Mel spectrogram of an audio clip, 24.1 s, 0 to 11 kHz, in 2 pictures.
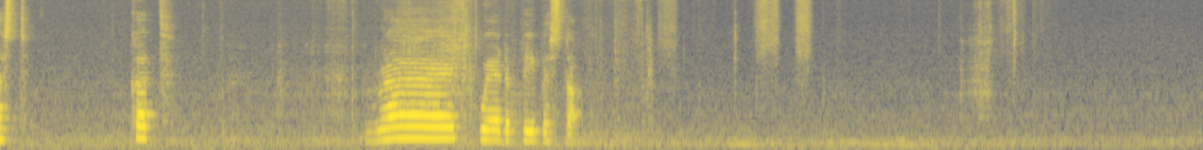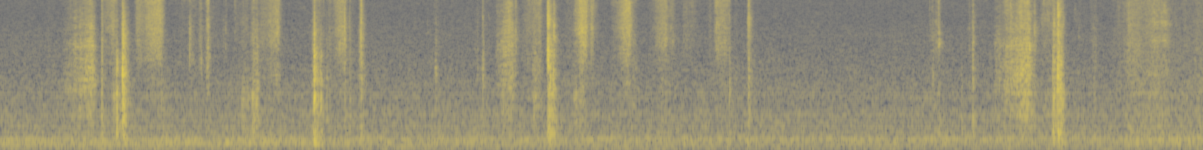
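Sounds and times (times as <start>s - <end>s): paper and fabric rustling: 4.2s - 5.2s.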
